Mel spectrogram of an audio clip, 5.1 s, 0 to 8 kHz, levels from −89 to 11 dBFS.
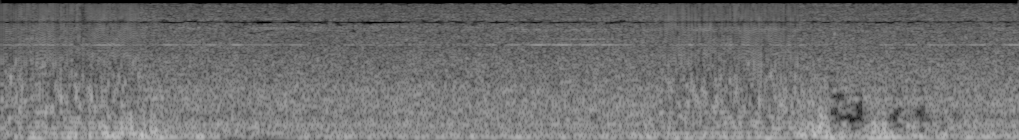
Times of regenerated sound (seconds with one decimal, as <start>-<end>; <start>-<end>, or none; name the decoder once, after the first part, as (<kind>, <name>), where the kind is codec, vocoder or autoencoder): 0.0-0.7 (vocoder, BigVGAN v2); 3.3-4.0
